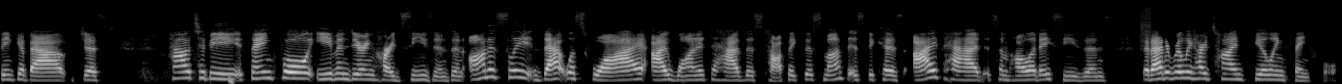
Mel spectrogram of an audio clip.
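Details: Adult woman speaking; Normal speech.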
